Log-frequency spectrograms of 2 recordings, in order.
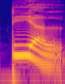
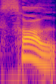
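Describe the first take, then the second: First: The ending starts with a t sound. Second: The ending starts with an sh sound. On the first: The speaker calls it wrong. "একে অনেকে উচ্চারণ করে টিয়াল, কিন্তু এটা সম্পূর্ণ ভুল উচ্চারণ" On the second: The speaker calls it right. "এর উচ্চারণ হয় সাল"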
